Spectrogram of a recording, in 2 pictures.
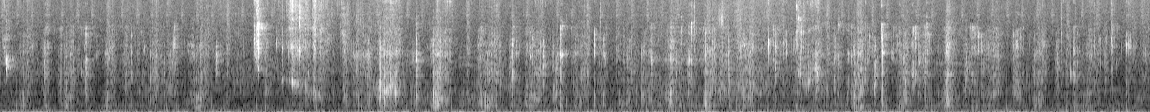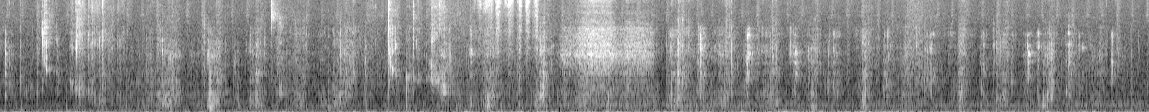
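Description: Close-up crunching and chewing of an air-fried pickle spear in a hot Cheetos coating: irregular crisp crunches as the crust breaks, with softer chewing between them.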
